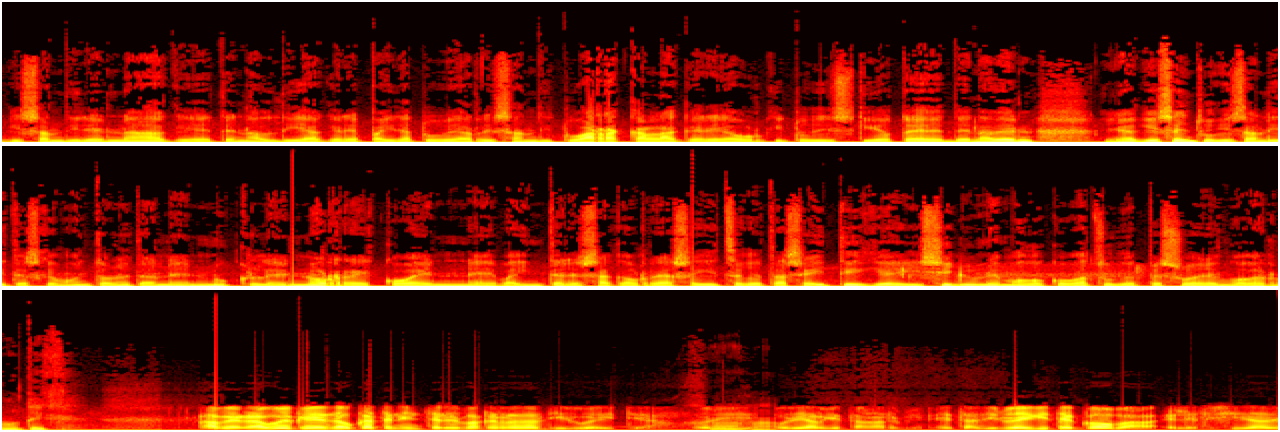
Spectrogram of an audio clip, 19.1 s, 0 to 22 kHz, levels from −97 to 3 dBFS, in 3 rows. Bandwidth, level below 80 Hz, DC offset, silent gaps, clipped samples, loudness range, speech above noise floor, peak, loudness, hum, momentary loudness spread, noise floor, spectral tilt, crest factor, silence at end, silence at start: 15 kHz; -42 dBFS; 2%; none; under 0.1%; 3 LU; 23 dB; 0 dBFS; -20 LUFS; none; 11 LU; -42 dBFS; -6.5 dB/octave; 20 dB; 0 s; 0 s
